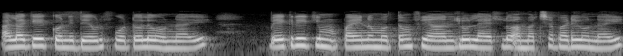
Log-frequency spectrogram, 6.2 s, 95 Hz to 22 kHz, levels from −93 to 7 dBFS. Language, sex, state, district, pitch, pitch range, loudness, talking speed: Telugu, female, Telangana, Mahabubabad, 230 Hz, 220-240 Hz, -15 LUFS, 125 wpm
